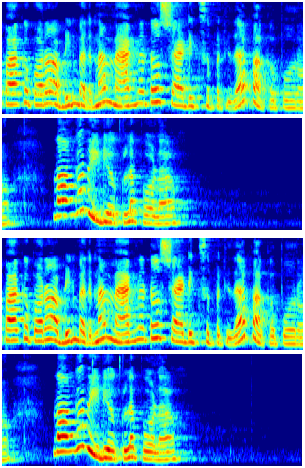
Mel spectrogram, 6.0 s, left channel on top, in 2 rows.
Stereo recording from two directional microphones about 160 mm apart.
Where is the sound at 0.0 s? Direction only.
25° right (ahead or behind).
